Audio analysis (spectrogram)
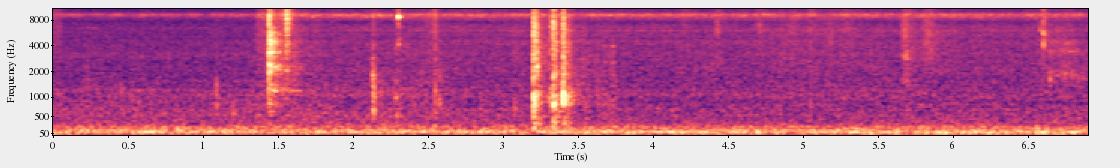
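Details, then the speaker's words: MIG welder, correctly set, welding the last section of plate: only scattered sharp pops a second or more apart over a steady fan hum, no bacon-frying sizzle. The bead sits up on top of the metal, showing an unstable, erratic arc. "okay so you heard that right and uh that was that was more back to the uh where the pops are real far apart definitely not bacing sizzling and frying"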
